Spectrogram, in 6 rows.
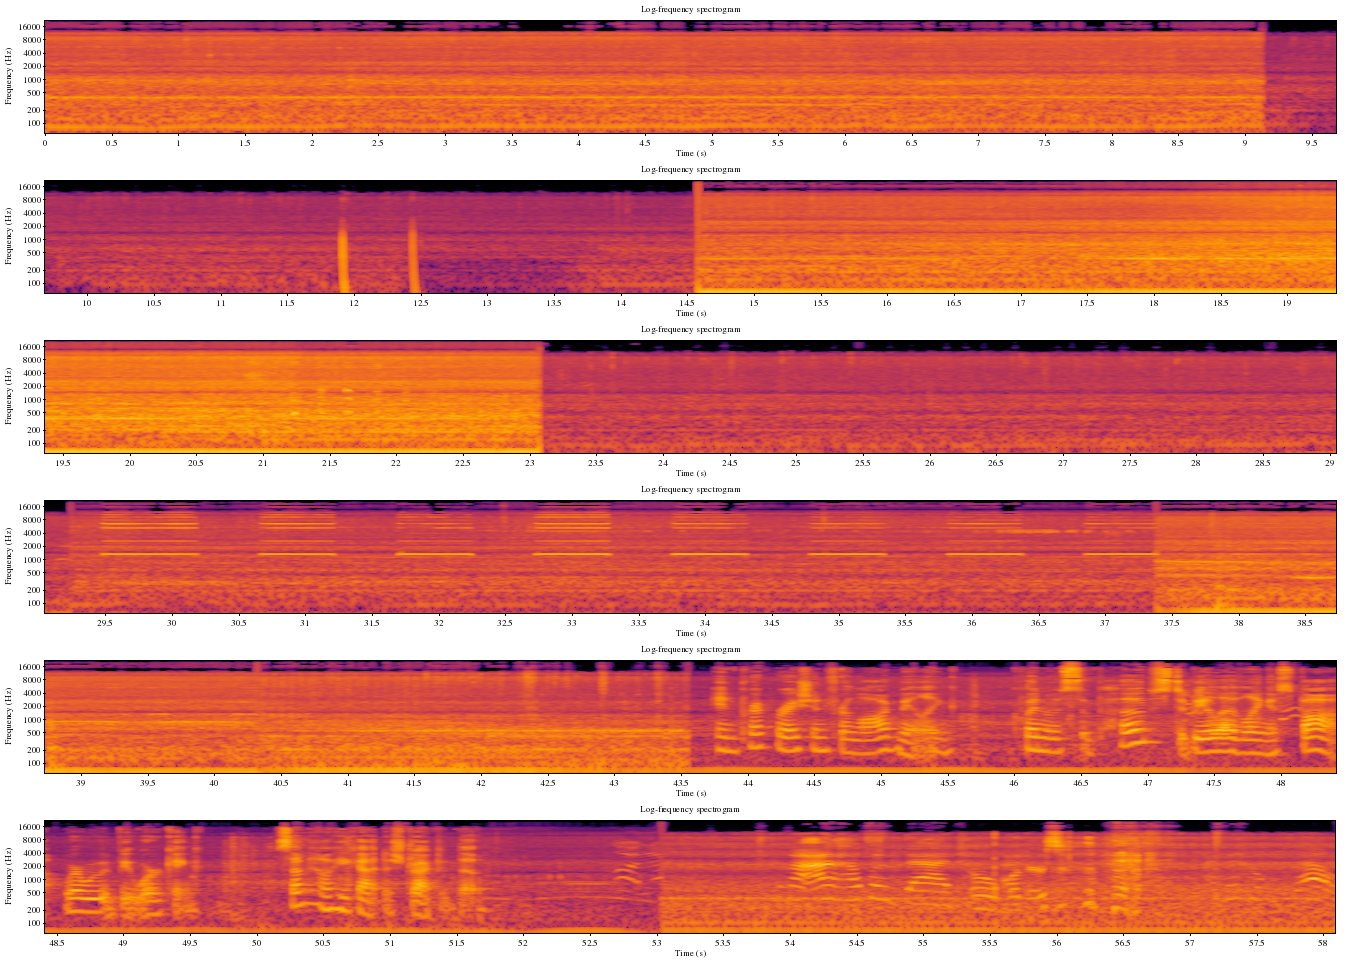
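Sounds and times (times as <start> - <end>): skid steer engine running: 0.0 - 9.4, 13.9 - 58.0
backup alarm beeping: 29.2 - 40.4.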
